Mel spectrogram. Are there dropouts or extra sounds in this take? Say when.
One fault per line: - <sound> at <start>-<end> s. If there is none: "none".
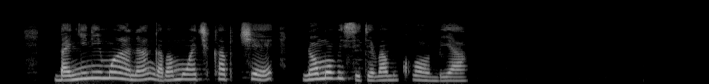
none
